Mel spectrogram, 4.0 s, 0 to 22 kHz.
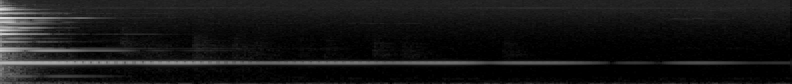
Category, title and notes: Sound effects > Other mechanisms, engines, machines
metal shop foley -061
bam, bang, boom, bop, crackle, foley, fx, knock, little, metal, oneshot, perc, percussion, pop, rustle, sfx, shop, sound, strike, thud, tink, tools, wood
